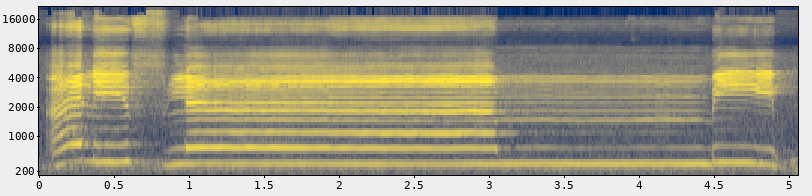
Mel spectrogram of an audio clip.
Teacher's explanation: جب میم کے اوپر آواز جانی ہے تو غنہ کرنا ہے، ناک میں آواز لے کر جانی ہے۔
